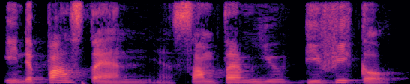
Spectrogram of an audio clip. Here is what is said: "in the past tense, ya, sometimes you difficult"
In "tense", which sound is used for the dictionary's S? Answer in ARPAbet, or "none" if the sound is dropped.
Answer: none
